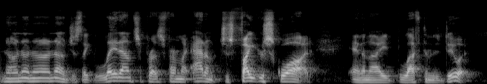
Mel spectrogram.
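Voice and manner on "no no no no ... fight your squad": urgent order. Retold or imitated. Lieutenant giving orders under ambush fire.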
